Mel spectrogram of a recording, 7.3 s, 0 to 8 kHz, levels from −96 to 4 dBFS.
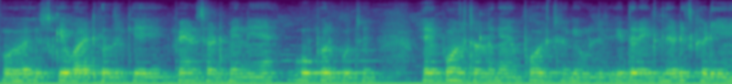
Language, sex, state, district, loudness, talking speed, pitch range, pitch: Hindi, male, Rajasthan, Bikaner, -19 LUFS, 165 wpm, 130-135 Hz, 135 Hz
